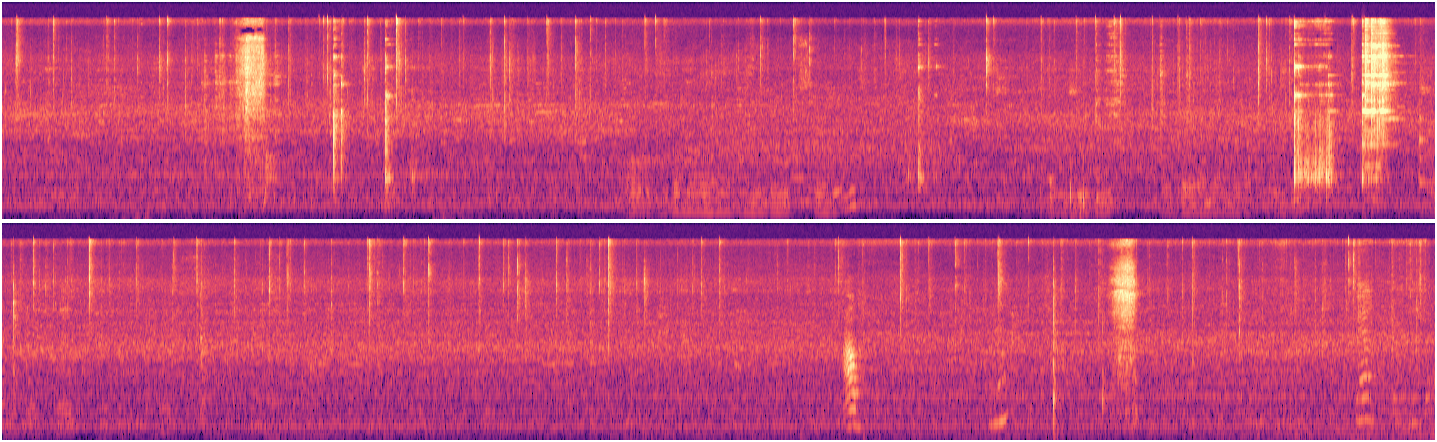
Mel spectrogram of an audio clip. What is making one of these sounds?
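A spatula scrapes and taps against a frying pan.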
